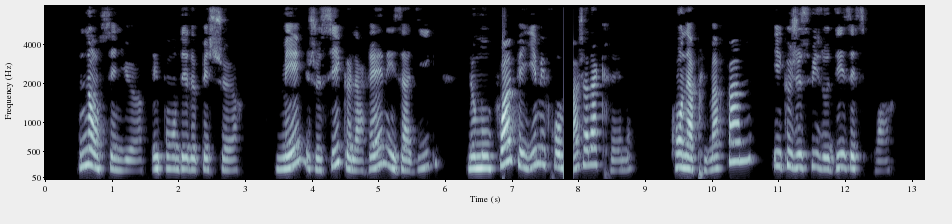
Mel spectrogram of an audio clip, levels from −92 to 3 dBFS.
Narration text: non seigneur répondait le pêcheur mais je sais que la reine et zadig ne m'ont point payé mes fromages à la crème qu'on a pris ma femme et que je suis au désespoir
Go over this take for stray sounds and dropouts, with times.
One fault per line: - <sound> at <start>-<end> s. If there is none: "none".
- dropout at 7.8-7.9 s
